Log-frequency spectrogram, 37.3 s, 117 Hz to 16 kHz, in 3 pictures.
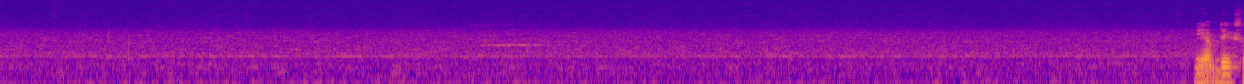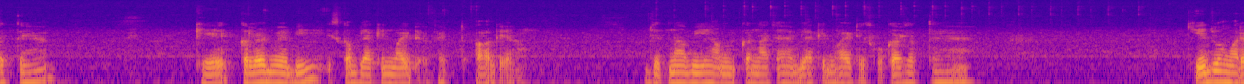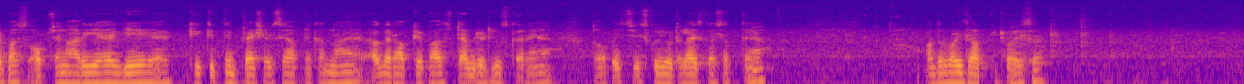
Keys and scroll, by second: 35.0 ], 35.3 ], 35.4 ].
